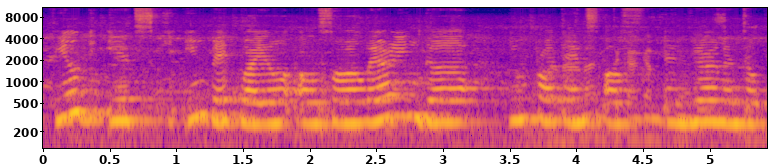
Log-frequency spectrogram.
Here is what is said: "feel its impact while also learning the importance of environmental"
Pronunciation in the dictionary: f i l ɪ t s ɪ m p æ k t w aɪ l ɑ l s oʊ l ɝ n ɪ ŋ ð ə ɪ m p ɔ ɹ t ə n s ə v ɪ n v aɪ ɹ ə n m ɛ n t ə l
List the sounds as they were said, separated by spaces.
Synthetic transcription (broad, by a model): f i l ɪ t s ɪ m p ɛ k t w aɪ l ɑ l s oʊ w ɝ ɪ ŋ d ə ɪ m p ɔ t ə n s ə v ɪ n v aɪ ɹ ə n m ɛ n t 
